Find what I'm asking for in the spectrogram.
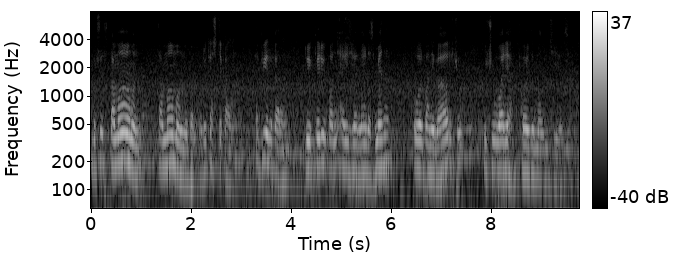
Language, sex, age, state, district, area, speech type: Kashmiri, male, 45-60, Jammu and Kashmir, Ganderbal, rural, spontaneous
